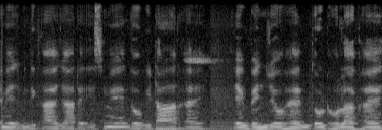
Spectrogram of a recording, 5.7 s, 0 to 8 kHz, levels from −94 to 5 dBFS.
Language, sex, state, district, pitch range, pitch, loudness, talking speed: Hindi, male, Chhattisgarh, Kabirdham, 105-110 Hz, 110 Hz, -32 LUFS, 165 wpm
